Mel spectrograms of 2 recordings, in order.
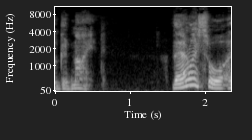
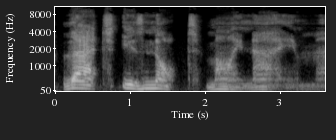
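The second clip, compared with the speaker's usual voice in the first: lower, very slow and softer mannikin voice; mannikin refusing; 10 semitones lower, 8 dB quieter, much slower than usual. Acted. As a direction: stretch the words low and smug. The mannikin rejects the guesses again.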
